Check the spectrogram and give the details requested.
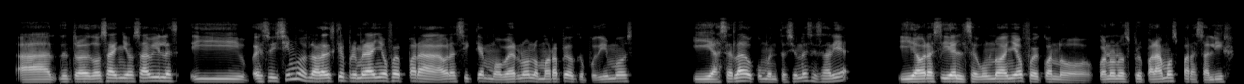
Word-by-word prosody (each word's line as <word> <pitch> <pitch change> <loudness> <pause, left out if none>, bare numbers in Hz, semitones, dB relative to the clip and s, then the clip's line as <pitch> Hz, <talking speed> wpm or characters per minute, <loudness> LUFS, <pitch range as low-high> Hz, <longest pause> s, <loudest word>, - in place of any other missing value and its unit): ah, 120 +1 +1
dentro 130 0 0
de 130 - +4
2 140 +3 0
años 150 0 +1
hábiles, 160 0 +1
y 130 -1 -4
eso 140 +4 -2
hicimos. 225 +3 -3
La 150 - +3
verdad 150 +1 +6
es 150 - -8
que - - -1
el - - -10
primer 155 0 +4
año 165 +1 +4
fue 165 -1 +2
para 135 -7 +1
ahora 135 +1 0
sí 140 0 -11
que 150 - -3
movernos 130 +4 -1
lo - - 0
más 130 0 -2
rápido 135 0 0
que 120 - -10
pudimos 140 +6 -4 0.6
y 125 +1 -1
hacer 125 +4 -1
la 160 - +7
documentación 130 -1 -3
necesaria, 155 - -4 0.5
y 125 +2 +2
ahora 135 +1 +6
sí, 145 +1 +3
el 135 -3 +4
segundo 130 +2 +1
año 145 +3 +4
fue 125 - -1
cuando 100 -7 -4
cuando 130 +3 +1
nos 130 -2 -1
preparamos 130 +4 0
para 125 -3 -5
salir. 125 +4 -5
135 Hz, 215 wpm, -23 LUFS, 125-150 Hz, 0.6 s, la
